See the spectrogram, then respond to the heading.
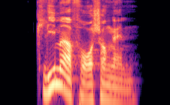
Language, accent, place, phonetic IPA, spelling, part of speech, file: German, Germany, Berlin, [ˈkliːmaˌfɔʁʃʊŋən], Klimaforschungen, noun, De-Klimaforschungen.ogg
- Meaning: plural of Klimaforschung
